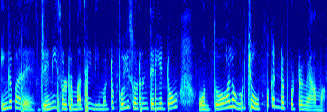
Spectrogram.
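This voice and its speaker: A woman's voice: very high voice, animated, fairly bright tone, dry recording, full character voice. A woman playing a scolding cartoon mother. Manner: scolding, fast and fretful. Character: fussy scolding cartoon mother, quick-tempered.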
